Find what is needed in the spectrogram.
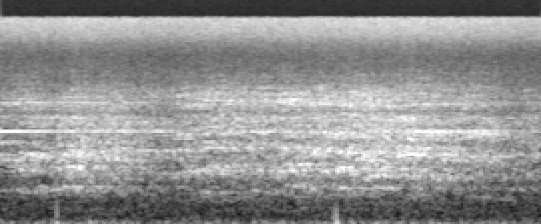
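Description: Quiet sports-hall ambience: a low rumble with a faint murmur of distant voices, and a couple of dull thumps, about half a second in and again midway.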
